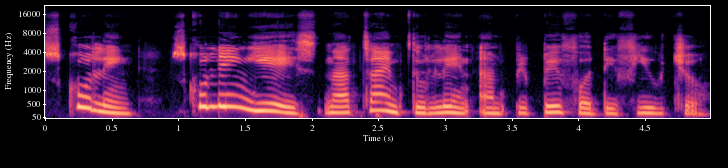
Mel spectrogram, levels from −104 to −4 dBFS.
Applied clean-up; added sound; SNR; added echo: none; none; none; none.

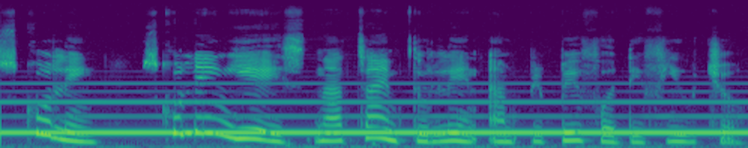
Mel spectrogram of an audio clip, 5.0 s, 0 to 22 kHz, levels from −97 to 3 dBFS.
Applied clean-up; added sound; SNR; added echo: none; Telephone; -2 dB; none.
